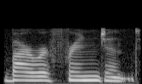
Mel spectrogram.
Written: birefringent

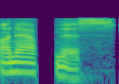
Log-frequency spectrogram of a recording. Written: unaptness

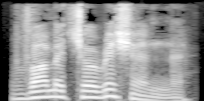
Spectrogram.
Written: vomiturition

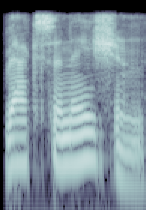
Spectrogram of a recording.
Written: vaccination

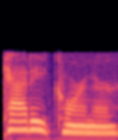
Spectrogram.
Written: catty-corner

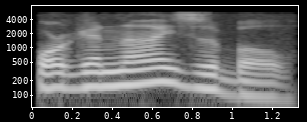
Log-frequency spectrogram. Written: organizable

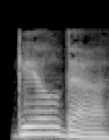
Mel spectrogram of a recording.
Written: Gilda

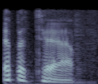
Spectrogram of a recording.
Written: epitaph

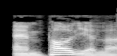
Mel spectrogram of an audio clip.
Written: ampullula

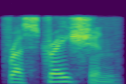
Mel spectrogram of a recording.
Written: frustration

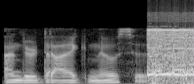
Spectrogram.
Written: underdiagnosis

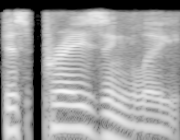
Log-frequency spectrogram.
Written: dispraisingly

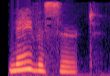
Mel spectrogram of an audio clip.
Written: navicert

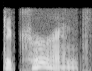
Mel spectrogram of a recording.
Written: decurrent

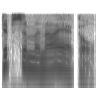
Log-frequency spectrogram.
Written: dipsomaniacal

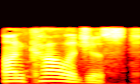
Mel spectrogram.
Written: oncologist

